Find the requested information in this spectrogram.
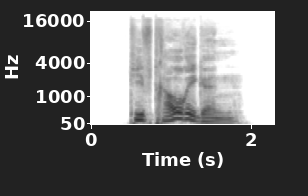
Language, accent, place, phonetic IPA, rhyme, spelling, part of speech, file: German, Germany, Berlin, [ˌtiːfˈtʁaʊ̯ʁɪɡn̩], -aʊ̯ʁɪɡn̩, tieftraurigen, adjective, De-tieftraurigen.ogg
- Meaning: inflection of tieftraurig: 1. strong genitive masculine/neuter singular 2. weak/mixed genitive/dative all-gender singular 3. strong/weak/mixed accusative masculine singular 4. strong dative plural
